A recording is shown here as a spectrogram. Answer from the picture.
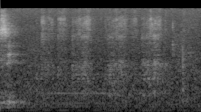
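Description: Felt-tip marker writing on paper in short, quiet strokes.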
